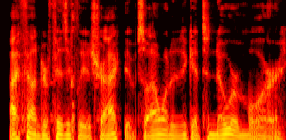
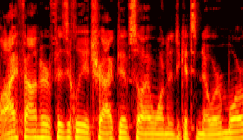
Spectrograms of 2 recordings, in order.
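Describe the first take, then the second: First: It is said in a knowing, suggestive tone. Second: It is said in a plain, sincere tone. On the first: The interest is implied to be sexual. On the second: The interest is genuine and innocent.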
